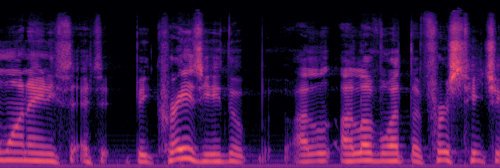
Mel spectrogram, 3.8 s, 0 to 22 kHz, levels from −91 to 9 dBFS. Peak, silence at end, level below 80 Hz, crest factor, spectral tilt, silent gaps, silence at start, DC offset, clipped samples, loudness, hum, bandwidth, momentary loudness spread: -6 dBFS; 0 s; -56 dBFS; 22 dB; -3.5 dB/octave; none; 0 s; under 0.1%; under 0.1%; -29 LUFS; none; 17.5 kHz; 15 LU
